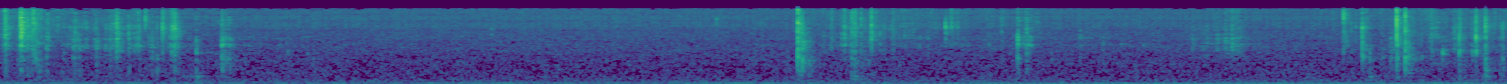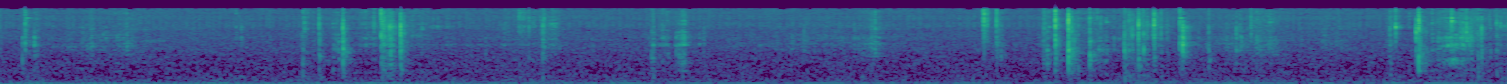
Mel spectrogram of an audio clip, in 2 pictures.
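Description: A utility knife blade slices and scrapes a solid orange soap bar held in the hand, carving pieces off it. Soft, crisp, high-pitched scraping and crackling strokes come in short bursts over a faint low hum.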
